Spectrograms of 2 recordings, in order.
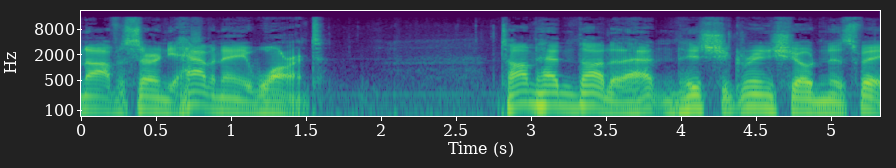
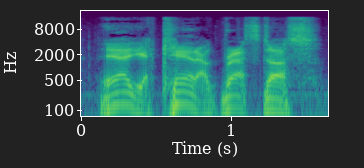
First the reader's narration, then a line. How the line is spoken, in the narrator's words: sneered Happy Harry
